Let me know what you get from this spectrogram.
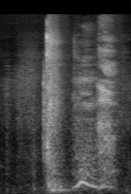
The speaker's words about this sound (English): Oh, God, someone's at the door.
